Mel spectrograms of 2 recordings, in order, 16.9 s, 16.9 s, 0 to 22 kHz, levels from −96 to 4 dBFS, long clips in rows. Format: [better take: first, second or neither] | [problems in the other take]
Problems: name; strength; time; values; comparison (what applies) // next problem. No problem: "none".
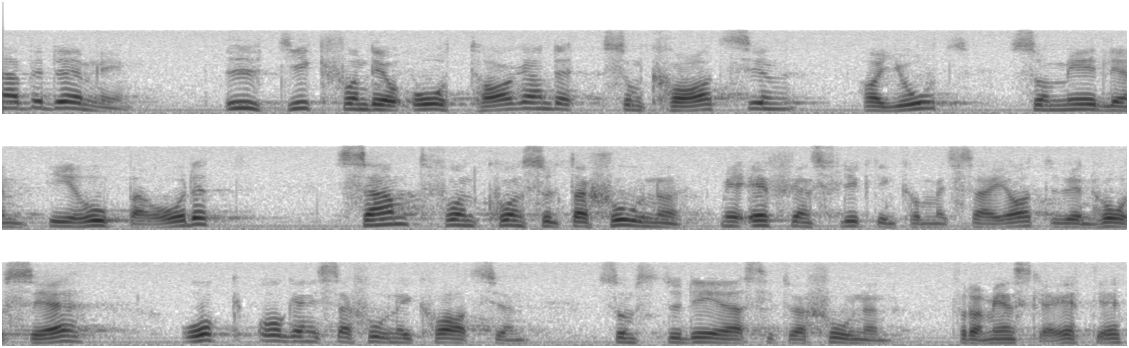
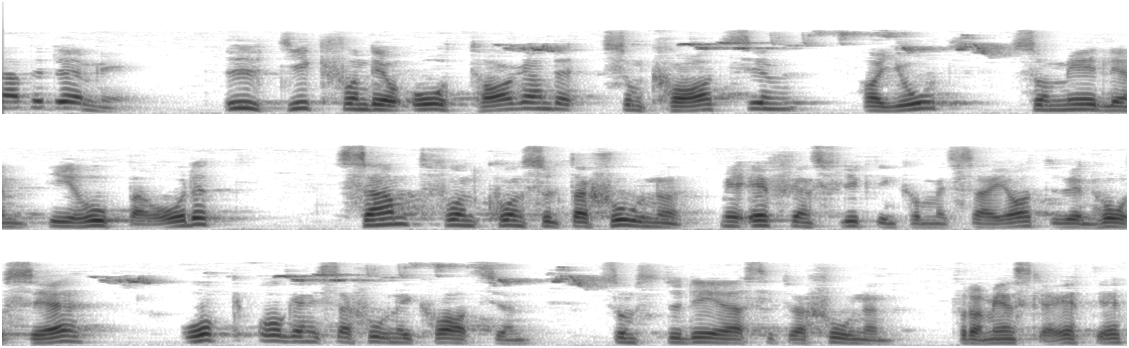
first | noise reduction (classical method log-MMSE)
